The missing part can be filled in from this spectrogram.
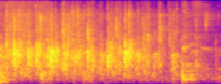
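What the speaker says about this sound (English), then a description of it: "So give Andre a round of applause." An evening audience at the Cheltenham Science Festival applauds a speaker coming on stage, a steady wash of many hands clapping at moderate volume, fairly close and continuous, with faint voices mixed in.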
